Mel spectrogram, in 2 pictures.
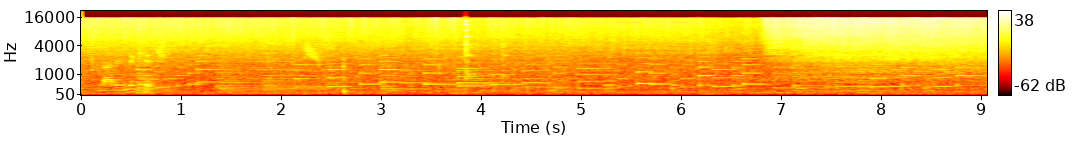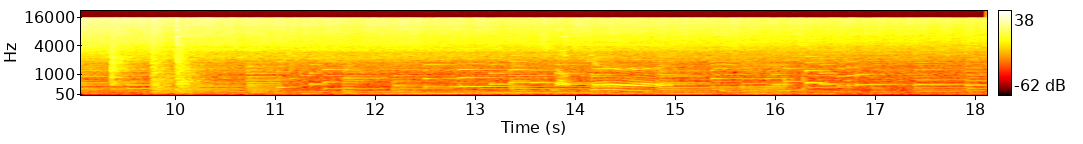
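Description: Egg-battered French toast sizzling in a hot cast-iron griddle pan. The sizzle jumps suddenly louder about seven seconds in, as a second batter-soaked slice goes onto the pan.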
